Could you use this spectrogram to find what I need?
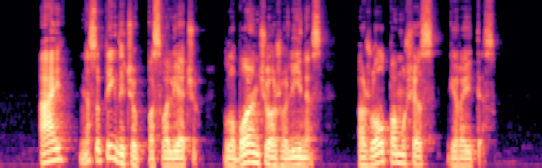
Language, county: Lithuanian, Kaunas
